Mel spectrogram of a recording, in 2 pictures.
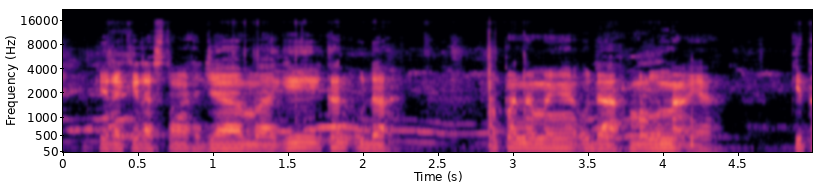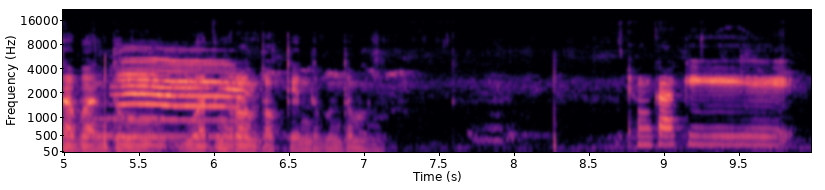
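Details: Hungry, thirsty stray cat badly sick with scabies, crying as it comes to a house asking for help; drawn-out, wavering meows rise and fall in pitch, interleaved with human talking indoors in a small room.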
